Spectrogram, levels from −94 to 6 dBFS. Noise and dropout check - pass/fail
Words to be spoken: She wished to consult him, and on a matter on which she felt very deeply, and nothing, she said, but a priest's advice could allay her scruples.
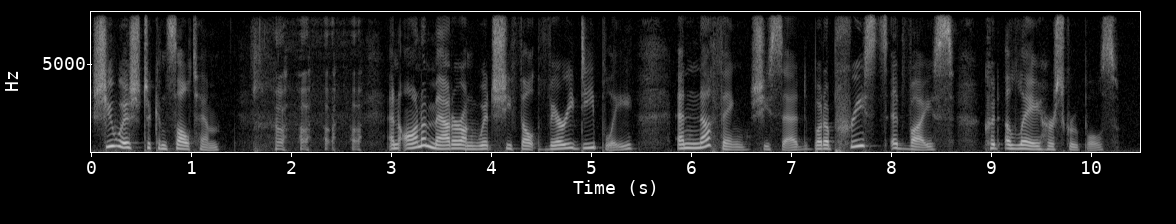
fail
